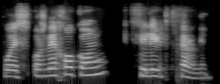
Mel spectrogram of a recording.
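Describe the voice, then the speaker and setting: A woman moderating an online event, introducing the topic and reading out figures in a measured way over a video call. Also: fairly high pitch, animated, dry recording. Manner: measured, reads out figures deliberately.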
